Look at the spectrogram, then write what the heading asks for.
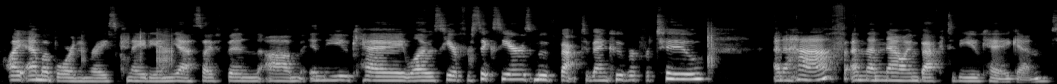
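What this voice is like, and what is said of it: Canadian accent. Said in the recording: “very much Canadian, as you can probably tell from my accent ... I can hear a tiny little accent.”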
